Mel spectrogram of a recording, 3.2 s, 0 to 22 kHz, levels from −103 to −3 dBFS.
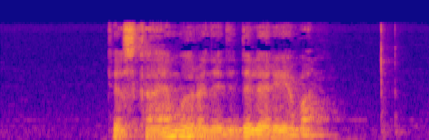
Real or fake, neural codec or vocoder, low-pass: real; none; 10.8 kHz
